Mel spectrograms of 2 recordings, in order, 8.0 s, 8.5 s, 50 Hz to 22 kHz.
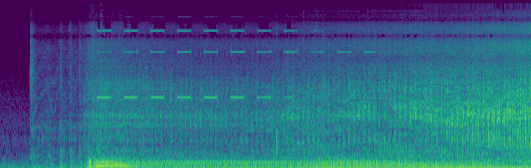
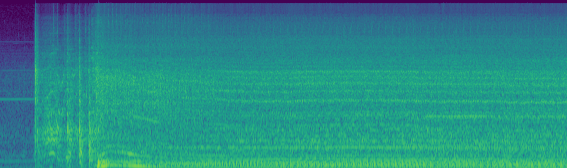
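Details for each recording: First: Mercedes ML63 AMG M156 V8 cranks and catches with a hard clunk, then idles rough with a dull rhythmic knock; owner feared valvetrain damage; a seized AC compressor is dragging the belt. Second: Mercedes ML63 AMG M156 V8, started after a spinning noise: it catches quickly and settles into a smooth, even idle with no knock; the engine is healthy and the noise traced to a bad AC compressor.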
